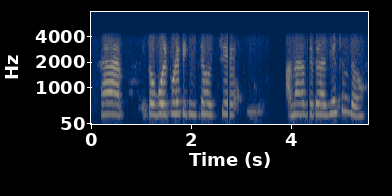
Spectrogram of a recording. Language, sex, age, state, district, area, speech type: Bengali, female, 18-30, West Bengal, Purba Bardhaman, urban, conversation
